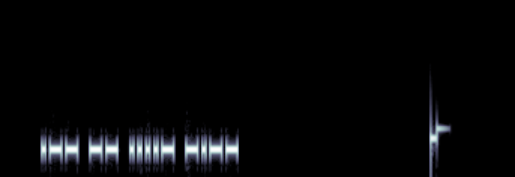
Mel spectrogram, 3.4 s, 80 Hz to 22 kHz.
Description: Morse code, heard as a keyed tone, about 42 wpm, 700 Hz. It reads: WM4Y
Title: USA Call Signs - 4 Characters - 4x Character Spacing - 45wpm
